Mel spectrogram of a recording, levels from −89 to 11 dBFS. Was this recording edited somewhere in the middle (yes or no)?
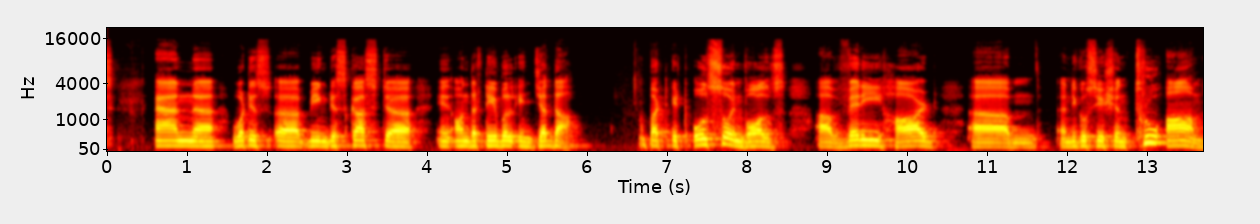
no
